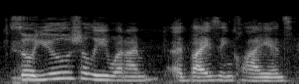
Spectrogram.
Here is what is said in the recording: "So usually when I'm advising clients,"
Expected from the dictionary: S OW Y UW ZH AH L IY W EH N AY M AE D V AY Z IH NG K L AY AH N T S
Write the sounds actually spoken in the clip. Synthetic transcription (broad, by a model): S OW Y UW ZH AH L IY W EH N AY M AE D V AY Z IH NG K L AY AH N T S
